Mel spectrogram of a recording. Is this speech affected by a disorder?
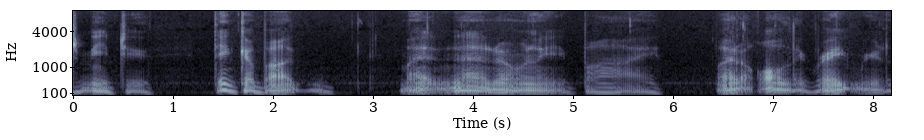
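Yes: ALS; affects chest and throat.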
